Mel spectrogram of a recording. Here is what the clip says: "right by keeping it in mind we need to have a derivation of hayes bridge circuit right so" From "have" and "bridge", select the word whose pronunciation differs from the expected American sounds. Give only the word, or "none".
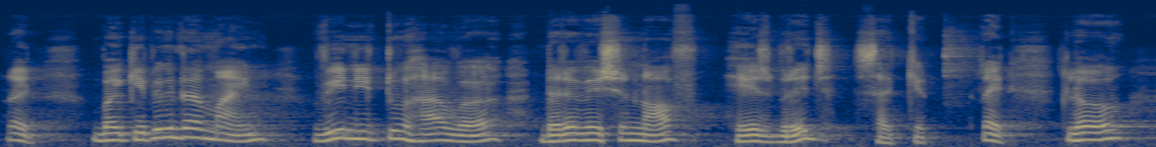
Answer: none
